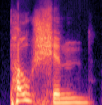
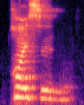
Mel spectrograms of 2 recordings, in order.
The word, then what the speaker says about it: poison: It's close, but it's not potion. Potion. Close. Poison. Poi. Oi, oi, ti, oi. Poison. Poison. Potion. Potion and poison. Yeah, a little bit different. Po, shin, and oi, poi, zun, different.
